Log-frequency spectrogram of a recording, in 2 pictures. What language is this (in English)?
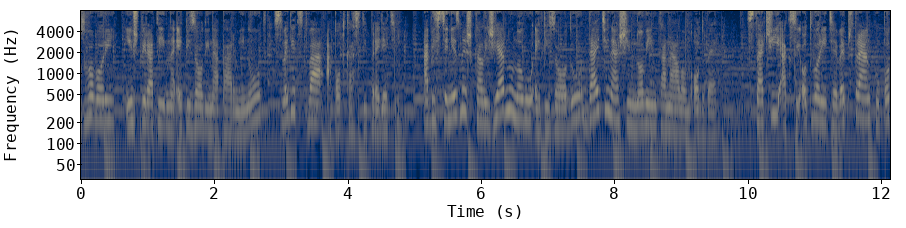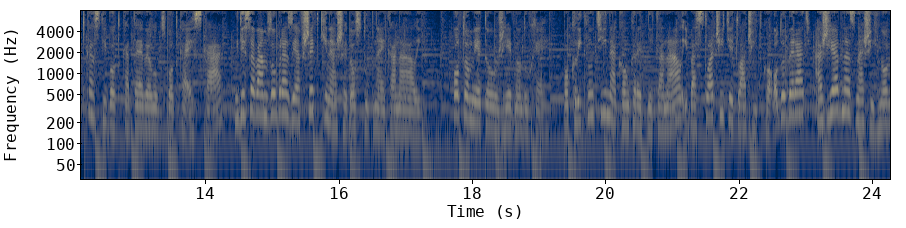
Slovak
